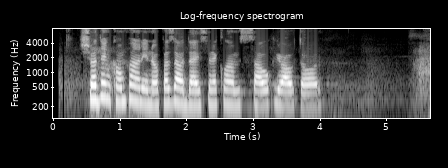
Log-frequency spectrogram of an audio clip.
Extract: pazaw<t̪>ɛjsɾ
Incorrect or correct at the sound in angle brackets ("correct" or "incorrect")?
incorrect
